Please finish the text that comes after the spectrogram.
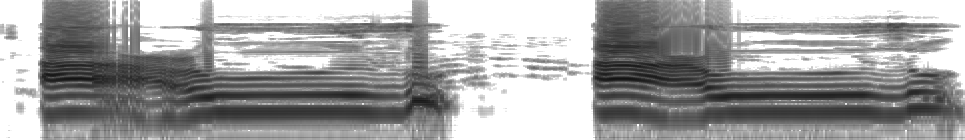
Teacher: یہ جو عین ہے اس کی آواز حلق سے آئے گی۔ عین کے ساتھ واو ہے، واو جزم والی، اس لیے ہم عین کو 2 حرکات کی مقدار لمبا کریں گے۔ سادے الفاظ میں بتاؤں تو تقریباً 1 سیکنڈ تک لمبا کریں گے۔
